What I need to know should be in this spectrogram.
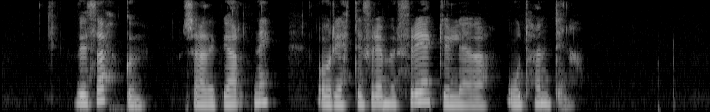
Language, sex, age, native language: Icelandic, female, 30-39, Icelandic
